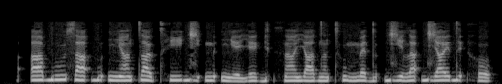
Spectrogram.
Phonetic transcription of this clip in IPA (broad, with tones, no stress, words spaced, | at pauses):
ʔä˦bu˦sä˦ʔbʊ˦ʔ ɲã˦ta˦˨ʊ̯tʰi˦d͡ʑɪ˦ʔ mɪ˦ʔɲe˨je˦˨ɪ̯ ɡɪ˦ʔθã˦jä˦dã˦˨ tʰu˦˨mɛ˦˨ dʊ˦ʔd͡ʑi˦˨ lä˦ʔd͡ʑa˦ɪ̯dɪ˦ʔ ho˦˨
